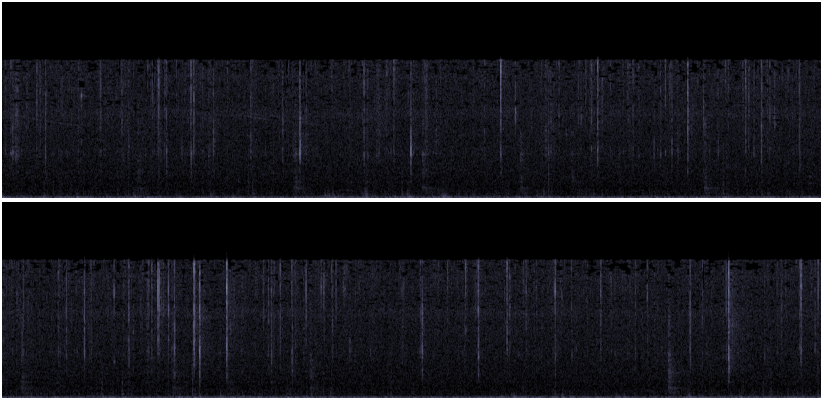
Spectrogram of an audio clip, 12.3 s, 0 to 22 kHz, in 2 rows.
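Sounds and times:
firewood crackling and snapping in a wood stove: 0.1s - 12.2s
steady low roar of flame in a wood stove: 0.1s - 12.2s.

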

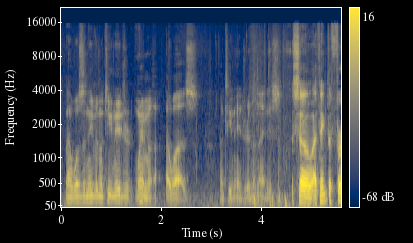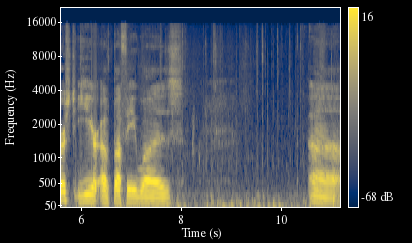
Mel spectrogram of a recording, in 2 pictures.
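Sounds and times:
speech: 0.1s - 8.1s, 10.6s - 11.1s
typing on a computer keyboard: 8.4s - 10.7s.

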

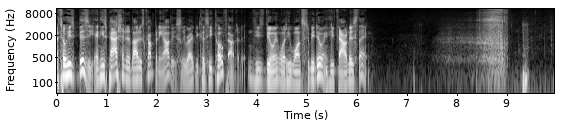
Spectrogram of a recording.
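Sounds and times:
speech: 0.0s - 6.3s
slurping piping hot coffee: 8.2s - 9.9s
gulp: 8.3s - 9.9s
mouth clicks: 8.3s - 9.9s.

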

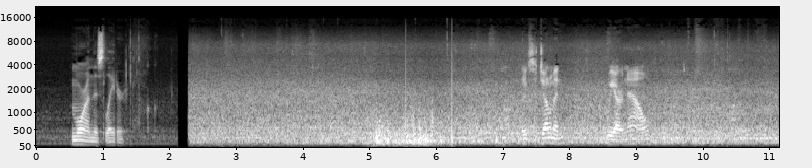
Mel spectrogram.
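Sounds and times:
speech: 0.5s - 1.6s, 7.3s - 8.0s, 8.6s - 9.4s
subway train moving through an underground station: 2.4s - 11.1s.

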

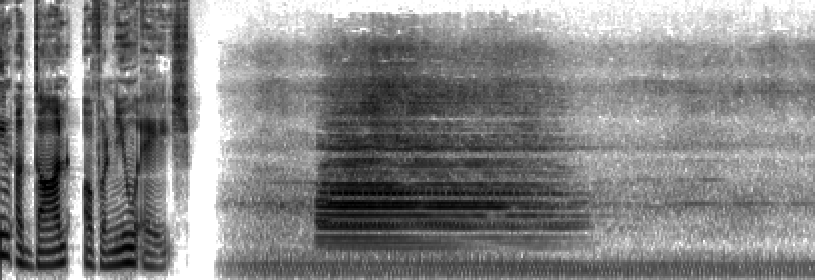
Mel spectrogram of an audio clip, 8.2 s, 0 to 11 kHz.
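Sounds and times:
speech: 0.0s - 2.0s
low rumbling steam locomotive engine: 2.2s - 8.1s
steam locomotive whistle blast: 3.2s - 6.0s.

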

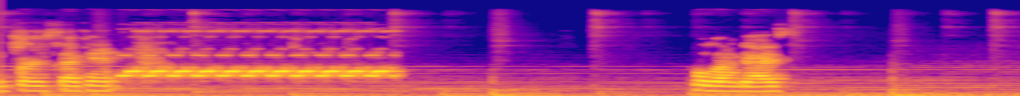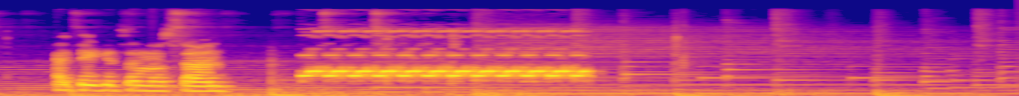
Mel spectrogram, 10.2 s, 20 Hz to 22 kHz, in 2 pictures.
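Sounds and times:
speech: 0.0s - 0.8s, 3.5s - 4.1s, 5.4s - 6.4s
phone ringtone trilling in a warbling electronic pattern: 0.6s - 2.0s, 6.6s - 8.1s.

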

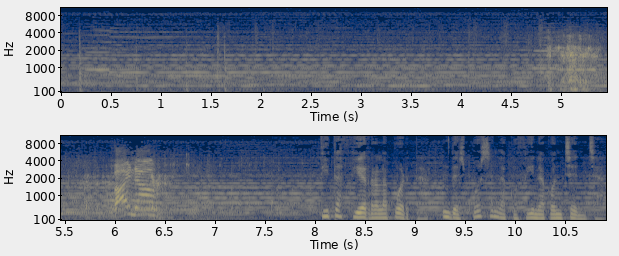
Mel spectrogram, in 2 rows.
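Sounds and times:
horse-drawn carriage hoof and wheel taps while driving off: 0.0s - 8.0s
speech: 8.1s - 10.9s.

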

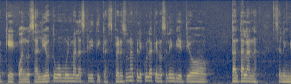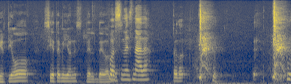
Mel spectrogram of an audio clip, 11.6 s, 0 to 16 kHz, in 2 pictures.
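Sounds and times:
speech: 0.0s - 10.3s
person sneezing: 9.7s - 11.6s.

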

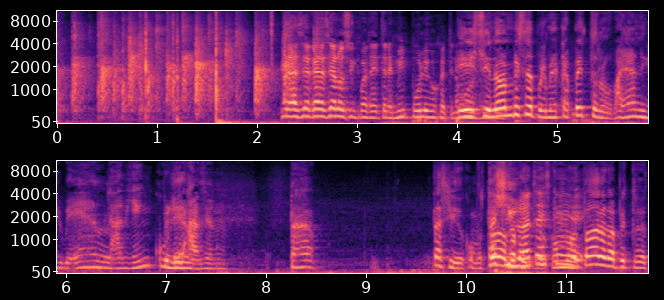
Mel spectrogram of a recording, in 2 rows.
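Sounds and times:
small group applauding with hand claps: 0.0s - 2.8s
speech: 2.2s - 8.6s, 9.7s - 11.8s.

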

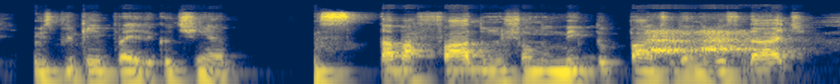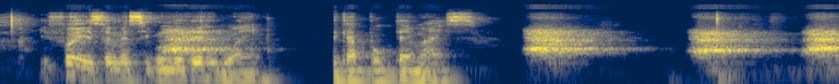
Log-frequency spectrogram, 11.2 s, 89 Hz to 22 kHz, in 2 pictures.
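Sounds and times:
speech: 0.0s - 8.8s
dog barking: 4.3s - 5.4s, 6.6s - 7.2s, 9.1s - 11.1s.

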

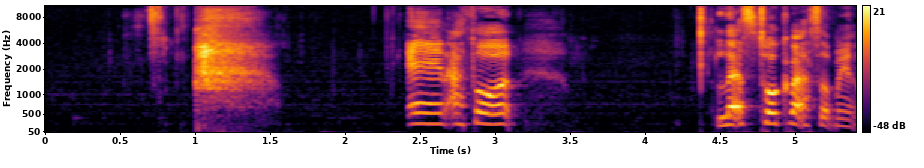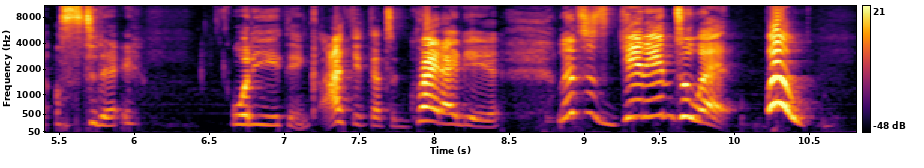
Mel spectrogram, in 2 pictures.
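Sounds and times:
sipping a drink: 0.5s - 1.0s
speech: 2.6s - 3.4s, 4.5s - 10.7s.

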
